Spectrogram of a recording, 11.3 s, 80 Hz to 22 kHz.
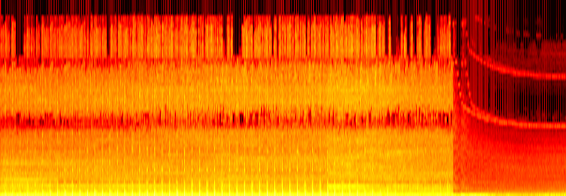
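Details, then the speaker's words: BMW E36 M3 at steady idle with a sharp, even tick about three times a second over the fifth coil, varying with RPM; suspected loose number-five spark plug leaking compression. "So I'm suspecting that the fifth spark plug is probably loose, and what's happening is it's because of the pressure from the piston, it's causing that little tick."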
